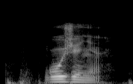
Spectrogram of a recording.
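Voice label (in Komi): "гузеня", Komi, male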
